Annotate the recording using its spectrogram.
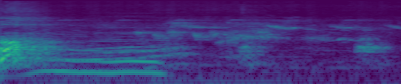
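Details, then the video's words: Male German Shepherd chewing and playing with a new pipe toy gives a steady, drawn-out nasal whine lasting under a second, followed by faint murmuring and background sounds. "Leo The German Shepherd ची नवीन खेळणी Pipe 🐶 | कसा चावत खेळतोय बघा!"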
